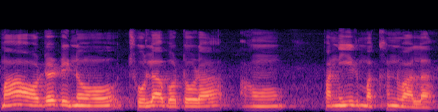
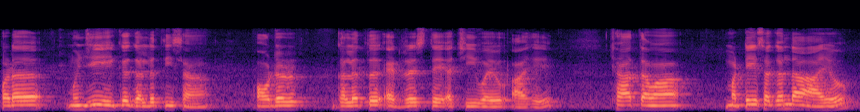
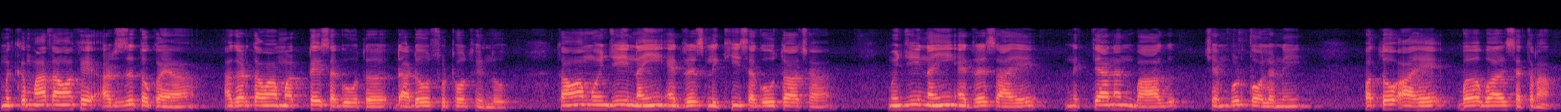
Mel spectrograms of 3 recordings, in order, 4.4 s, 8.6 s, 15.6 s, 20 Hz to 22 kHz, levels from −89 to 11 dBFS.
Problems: constant background noise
